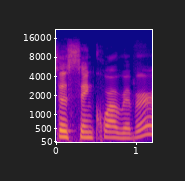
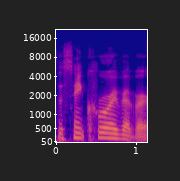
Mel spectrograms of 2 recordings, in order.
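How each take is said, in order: First: Croix is said with a 'wa' vowel sound. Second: Croix is said with an 'oy' vowel sound.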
